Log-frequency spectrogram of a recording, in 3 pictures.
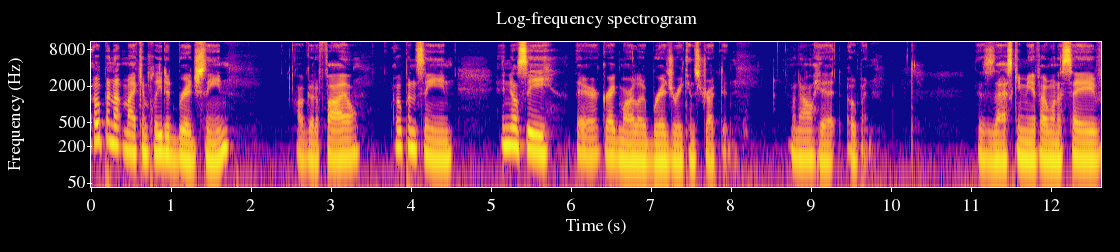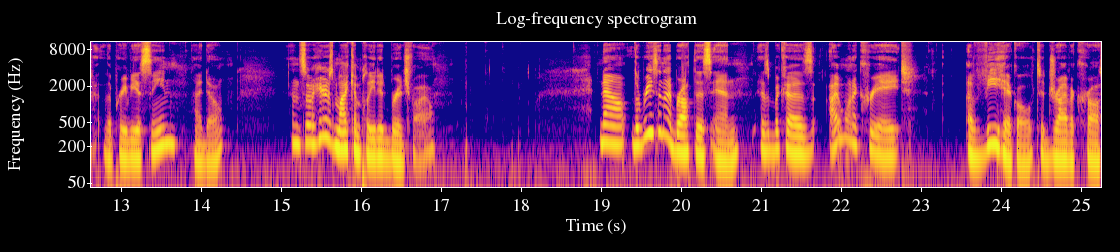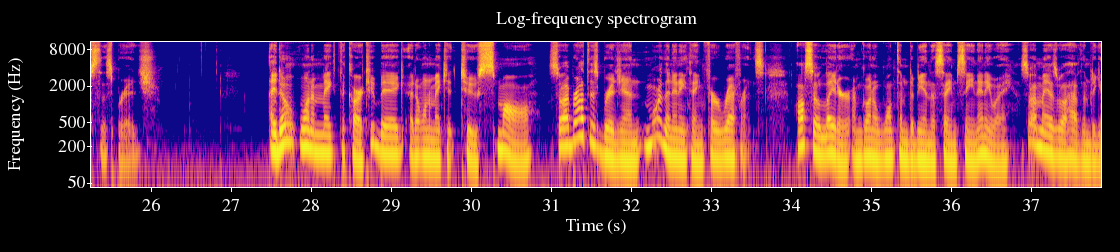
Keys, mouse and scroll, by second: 2.4 click, 7.7 click, 13.6 click, 15.9 alt+click, 17.8 alt+right click, 19.0 alt+click.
